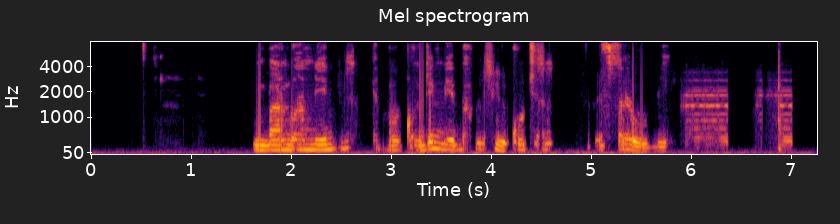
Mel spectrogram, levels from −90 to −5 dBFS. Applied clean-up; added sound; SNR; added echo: neural diffusion model UNIVERSE++.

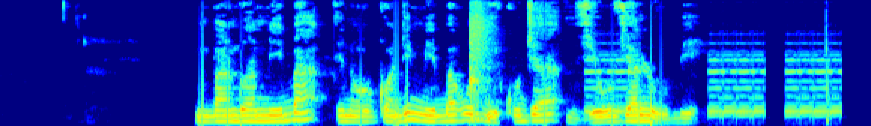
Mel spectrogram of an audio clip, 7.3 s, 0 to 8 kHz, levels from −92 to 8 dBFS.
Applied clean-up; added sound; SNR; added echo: none; Piano + Snare drum; 6 dB; none.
